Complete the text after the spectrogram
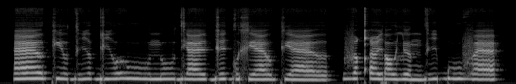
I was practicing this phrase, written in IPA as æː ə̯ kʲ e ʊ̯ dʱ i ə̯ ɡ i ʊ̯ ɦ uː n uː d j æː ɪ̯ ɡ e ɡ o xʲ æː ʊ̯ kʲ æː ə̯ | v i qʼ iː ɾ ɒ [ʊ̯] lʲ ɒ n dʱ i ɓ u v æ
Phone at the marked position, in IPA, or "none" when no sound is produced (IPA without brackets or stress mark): ʊ̯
